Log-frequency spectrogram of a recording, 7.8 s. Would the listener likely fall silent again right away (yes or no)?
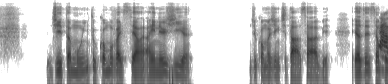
no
